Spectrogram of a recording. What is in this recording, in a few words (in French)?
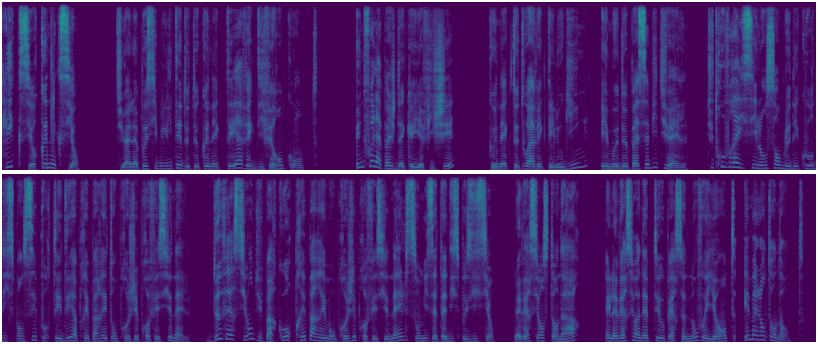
Tuto; tutoriel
